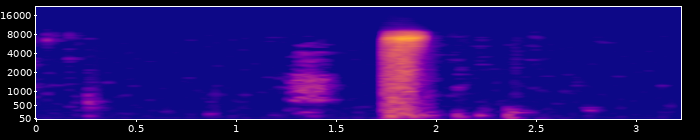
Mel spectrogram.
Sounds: Sneeze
